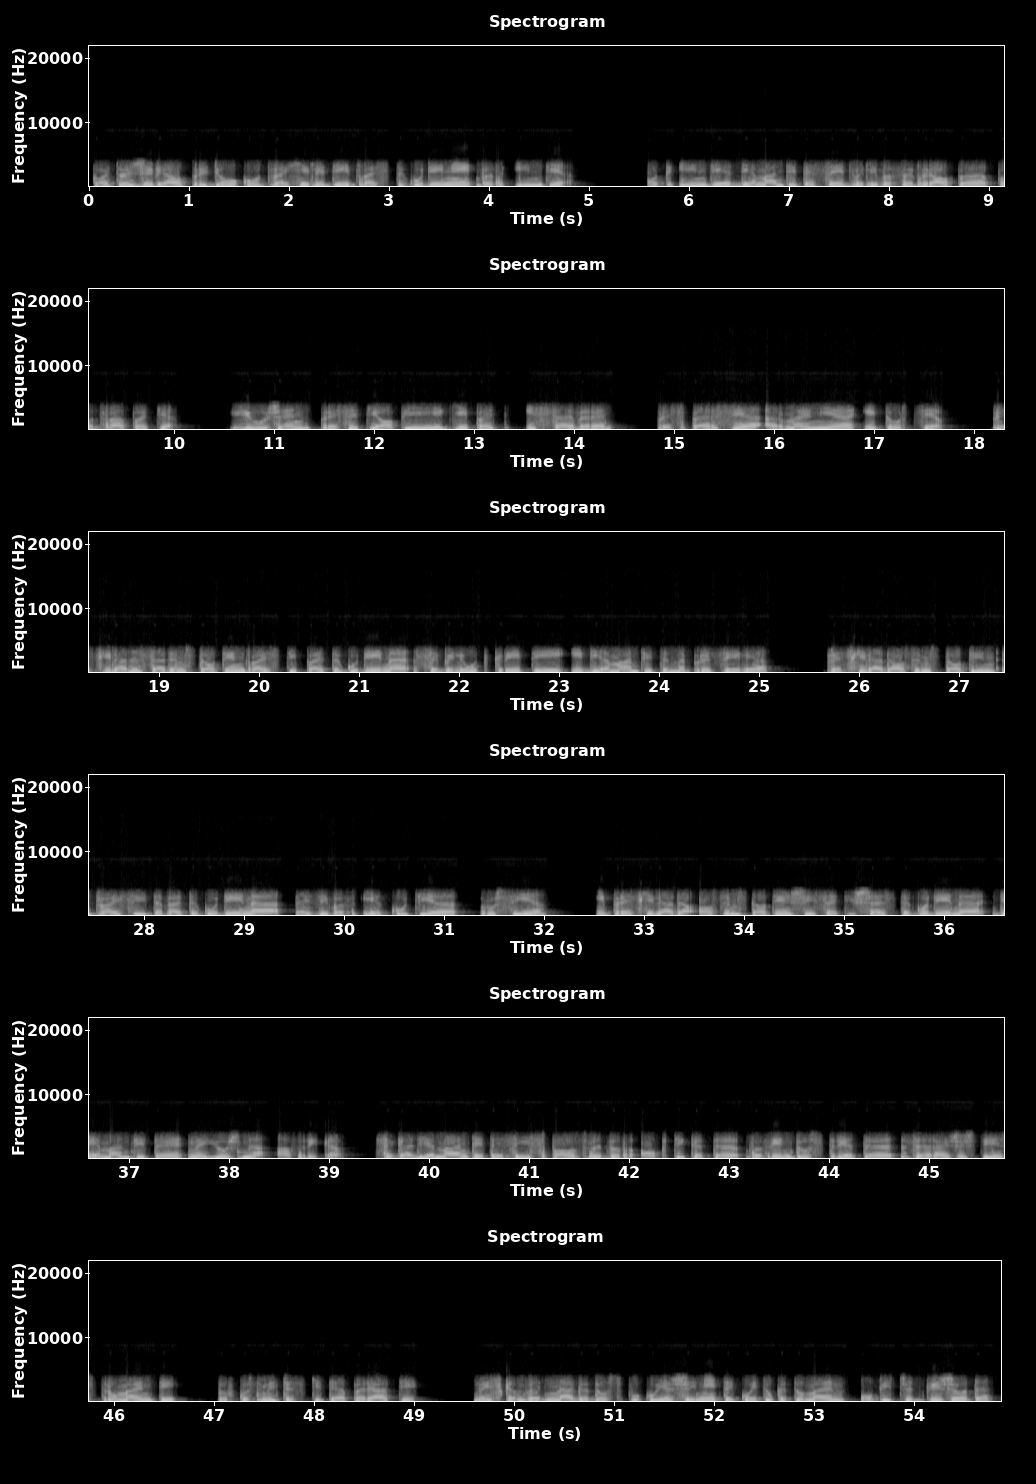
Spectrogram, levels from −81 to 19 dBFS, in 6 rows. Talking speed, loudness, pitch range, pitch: 90 wpm, -16 LUFS, 165-240 Hz, 200 Hz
